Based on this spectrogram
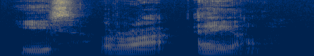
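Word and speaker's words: Yisrael (ישראל): Yisrael. Three syllables.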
